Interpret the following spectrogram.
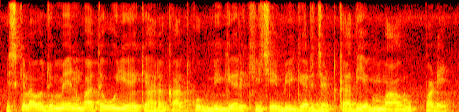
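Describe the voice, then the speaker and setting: A man with an Indian Hindustani accent teaches Quran reading step by step. He has a dark, mellow voice with a flat, level pitch. He drills the letters slowly and patiently, syllable by syllable. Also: a little hiss or hum. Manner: frequent checking asides. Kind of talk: step-by-step recorded lesson.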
